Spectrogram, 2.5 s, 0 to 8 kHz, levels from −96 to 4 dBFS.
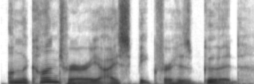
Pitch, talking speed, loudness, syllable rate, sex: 125 Hz, 190 wpm, -17 LUFS, 4.4 syllables/s, male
